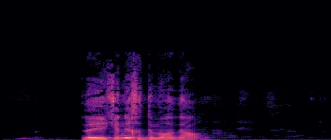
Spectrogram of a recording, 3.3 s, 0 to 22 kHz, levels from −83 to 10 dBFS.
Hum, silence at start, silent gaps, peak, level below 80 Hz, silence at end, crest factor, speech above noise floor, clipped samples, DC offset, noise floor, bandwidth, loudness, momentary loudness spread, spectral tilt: none; 0.8 s; none; -4 dBFS; -54 dBFS; 1.3 s; 18 dB; 46 dB; under 0.1%; under 0.1%; -65 dBFS; 12.5 kHz; -20 LUFS; 13 LU; -5 dB/octave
